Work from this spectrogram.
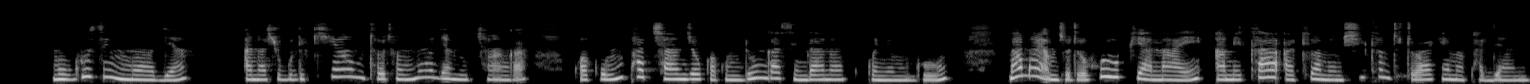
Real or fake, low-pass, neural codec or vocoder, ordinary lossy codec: fake; 7.2 kHz; codec, 16 kHz, 16 kbps, FreqCodec, smaller model; MP3, 32 kbps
